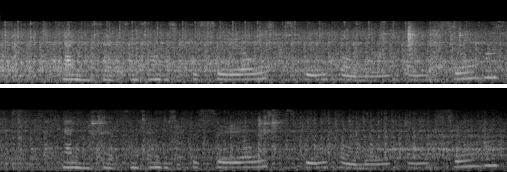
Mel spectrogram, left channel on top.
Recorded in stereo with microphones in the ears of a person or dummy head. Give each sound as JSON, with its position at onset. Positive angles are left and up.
{"t": 0.6, "sound": "a woman speaking", "side_deg": 45}
{"t": 1.9, "sound": "a woman speaking", "side_deg": 40}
